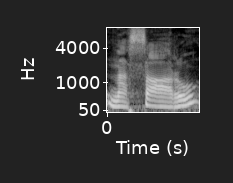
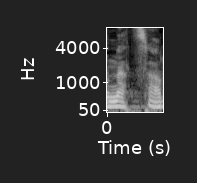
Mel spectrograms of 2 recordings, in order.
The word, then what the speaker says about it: Nasaru: Other frequent elements incorporated in Assyrian personal names were the expressions Nadanu, to give, Nasaru, as it's pronounced Nasaru, no Natsaru, Nasaru, to protect, and the word Sharu, king.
